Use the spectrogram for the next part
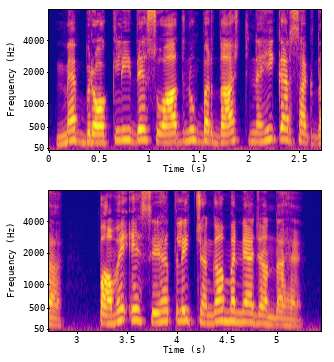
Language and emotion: Punjabi, disgusted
